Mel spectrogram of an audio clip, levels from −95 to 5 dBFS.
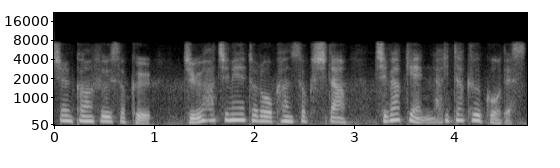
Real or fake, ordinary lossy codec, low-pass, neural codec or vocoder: fake; Opus, 16 kbps; 7.2 kHz; codec, 16 kHz, 0.8 kbps, ZipCodec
